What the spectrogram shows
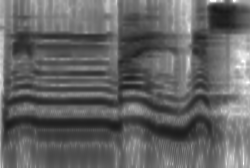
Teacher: নুন সাকিনের পরে বা আছে, এই জন্য এখানে মিম দ্বারা পরিবর্তন করে পড়তে হবে। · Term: ছোট্ট মিম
